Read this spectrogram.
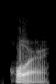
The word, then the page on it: hoar: American English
